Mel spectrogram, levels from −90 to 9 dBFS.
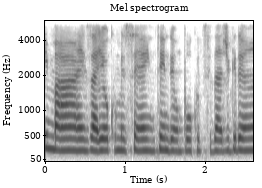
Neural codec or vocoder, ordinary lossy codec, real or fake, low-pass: vocoder, 22.05 kHz, 80 mel bands, HiFi-GAN; none; fake; 5.4 kHz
